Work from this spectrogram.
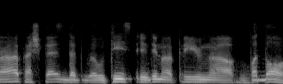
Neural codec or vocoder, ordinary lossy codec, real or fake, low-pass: codec, 16 kHz, 0.5 kbps, X-Codec, HuBERT features, trained on general audio; Opus, 32 kbps; fake; 7.2 kHz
